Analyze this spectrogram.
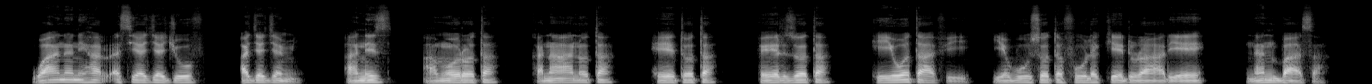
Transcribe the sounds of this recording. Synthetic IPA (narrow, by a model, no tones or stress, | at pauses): wʔaːnɐnɪɦɐrʔɐ̰sɪɐd͡ʒɐd͡ʒuːf | ɐd͡ʒɐd͡ʒɐmɪ | ʔɐnɪs | ʔɐ̰mɔːɾɔt̪ɐ | kʰɐnaɐnɔt̪ɐ | he̞ːt̪ɔt̪ɐ | feːɾzɔt̪ɐ | hiːwɔt̪aːfɪ | jɐbuːsɔt̪ɐfuːlɐkːe̞ːd̪ʊɾaːhɐɾɪʔe̞ː | nɐnbaːsɐ̰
